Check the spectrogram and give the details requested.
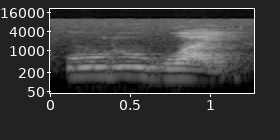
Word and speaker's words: Uruguay: Okay, so this is pronounced simply I, like the I latina. Okay, so this is read Uruguay, right?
